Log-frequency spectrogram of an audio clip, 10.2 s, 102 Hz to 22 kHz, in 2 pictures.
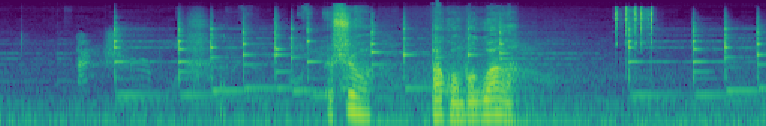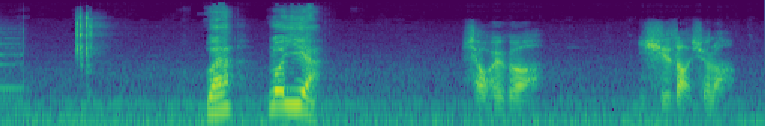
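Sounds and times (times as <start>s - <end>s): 
mobile phone ringtone playing a short electronic melody: 0.6s - 5.3s
speech: 2.2s - 3.5s, 6.5s - 7.3s, 8.2s - 8.8s, 9.4s - 10.1s.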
